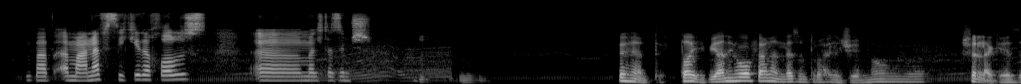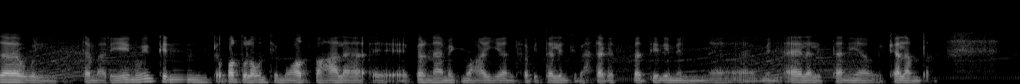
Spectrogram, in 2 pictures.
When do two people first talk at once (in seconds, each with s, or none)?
none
